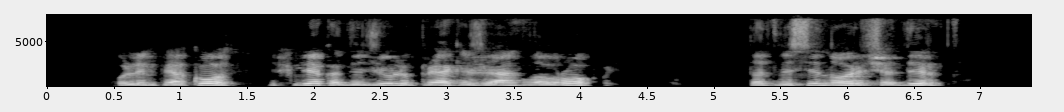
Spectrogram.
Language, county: Lithuanian, Telšiai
